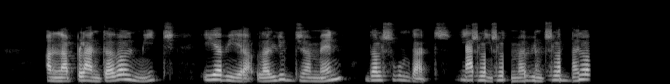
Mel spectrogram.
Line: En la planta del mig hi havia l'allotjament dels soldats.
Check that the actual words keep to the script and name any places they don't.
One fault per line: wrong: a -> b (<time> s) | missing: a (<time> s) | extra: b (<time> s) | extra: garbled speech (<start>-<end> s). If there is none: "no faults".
extra: garbled speech (4.5-5.9 s)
